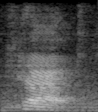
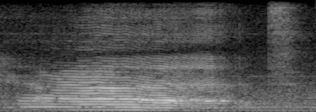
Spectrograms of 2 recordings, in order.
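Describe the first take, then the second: First: It is said at normal speed. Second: It is said very slowly, stretched out.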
